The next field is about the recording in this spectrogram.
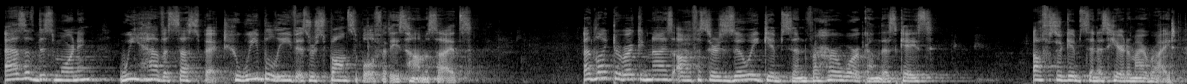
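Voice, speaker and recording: An actress playing a composed police lieutenant, giving a formal, measured statement at a press briefing in an audio drama. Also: female voice, mid-range voice, a little mellow, lightly acted. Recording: roomy echo.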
